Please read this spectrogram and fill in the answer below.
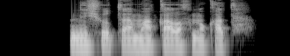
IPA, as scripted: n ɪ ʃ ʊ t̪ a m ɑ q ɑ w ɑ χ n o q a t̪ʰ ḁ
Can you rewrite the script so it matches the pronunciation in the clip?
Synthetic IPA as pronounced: n ɪ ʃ ʊ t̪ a m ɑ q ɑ w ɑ χ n o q ɑ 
